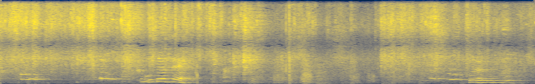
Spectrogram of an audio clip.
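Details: A Yorkshire Terrier gives eager, short, high, quavering whines and yelps that slide up and down in pitch, voicing gladness as grandma arrives with meatballs for her. A person's voice and faint background noise are heard.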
